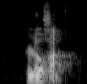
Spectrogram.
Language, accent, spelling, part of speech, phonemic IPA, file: French, France, Laura, proper noun, /lɔ.ʁa/, LL-Q150 (fra)-Laura.wav
- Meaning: a female given name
